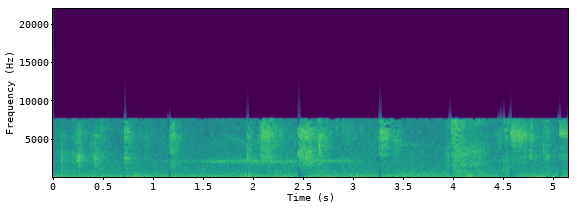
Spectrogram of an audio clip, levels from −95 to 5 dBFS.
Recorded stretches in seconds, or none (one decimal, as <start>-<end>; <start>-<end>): 0.0-1.7; 4.8-5.2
